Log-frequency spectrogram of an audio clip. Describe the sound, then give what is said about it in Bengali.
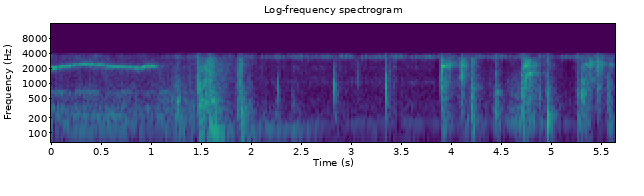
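A door lock rattles and bangs against the door in irregular clattering knocks, with a few sharper bangs. A thin whistling tone sounds briefly at the start. “দরজার তালাটা হঠাৎ কেন জানি নড়ছে, ঠাস ঠাস করে বাড়ি খাচ্ছে।”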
